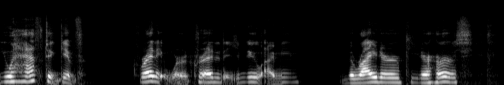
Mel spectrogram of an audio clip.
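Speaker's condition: Cerebral palsy; brain disorder, brain injury

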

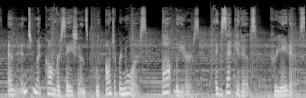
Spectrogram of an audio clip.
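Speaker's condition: No condition

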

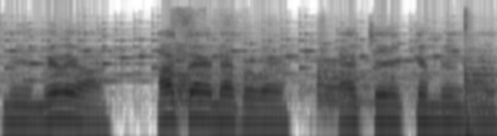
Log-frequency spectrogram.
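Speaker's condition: ALS; speech and eventually breathing

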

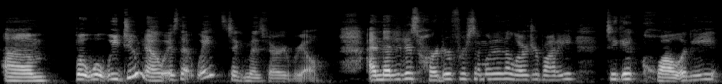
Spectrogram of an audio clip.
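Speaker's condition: No condition

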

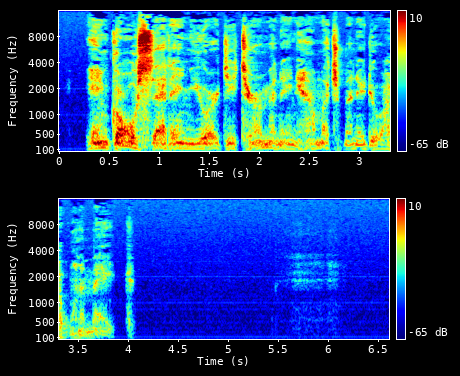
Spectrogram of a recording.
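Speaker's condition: Partial laryngectomy; laryngeal cancer, recurring tumor paralyzing vocal cords, repeated surgeries, emergency half voice box removal, tracheostomy tube; about 20 years since sudden onset, speech still self-described as unusual; sudden painless near-whisper at onset, no speech after laryngectomy, taught to speak with tracheostomy tube

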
